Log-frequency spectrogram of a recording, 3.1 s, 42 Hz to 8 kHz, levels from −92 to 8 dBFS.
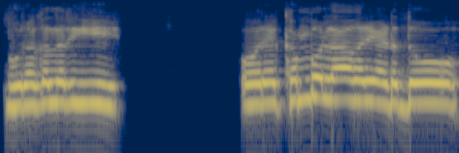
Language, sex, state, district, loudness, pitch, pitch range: Marwari, male, Rajasthan, Churu, -16 LUFS, 230 Hz, 225-245 Hz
